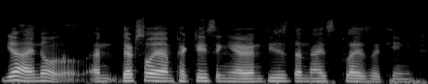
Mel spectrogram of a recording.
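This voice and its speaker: Bangladeshi man, twenties, English learner. Smooth, lightish voice, hesitant casual conversation by phone. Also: a little high, fairly even intonation, moderate pace, dry recording, dull audio. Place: video call on a phone.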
